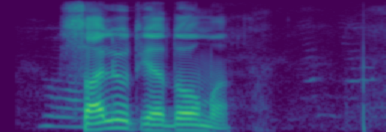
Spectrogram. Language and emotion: Russian, neutral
